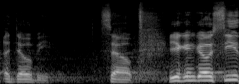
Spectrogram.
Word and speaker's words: Adobe: to the conversation room I found out it is pronounced Adobe so you can go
